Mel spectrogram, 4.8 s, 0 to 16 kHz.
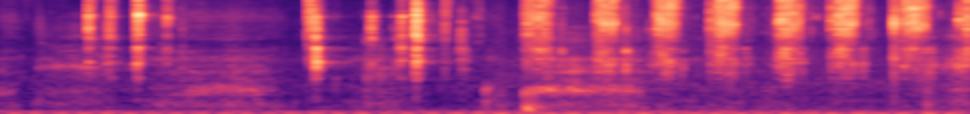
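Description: A wrench ratchets a 13mm nut off a gated shifter, giving quick bursts of clicking pawl ticks, close and clear over a steady low hum.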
